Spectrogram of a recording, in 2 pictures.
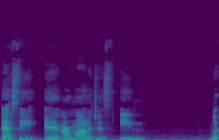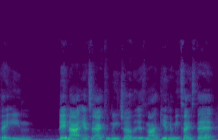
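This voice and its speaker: A woman's voice: medium pitch, a little slow, bright, forceful tone, slight background noise. A young woman hosting a reaction video, chatting frankly and opinionated to her viewers, with in her speech. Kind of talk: casual reaction commentary.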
